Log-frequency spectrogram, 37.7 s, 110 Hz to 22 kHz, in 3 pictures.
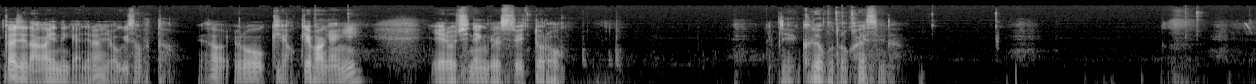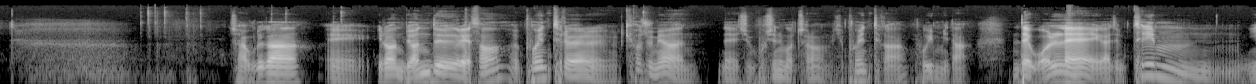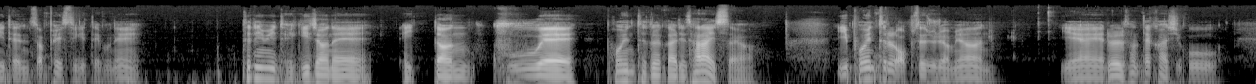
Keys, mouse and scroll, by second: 34.7 Escape.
